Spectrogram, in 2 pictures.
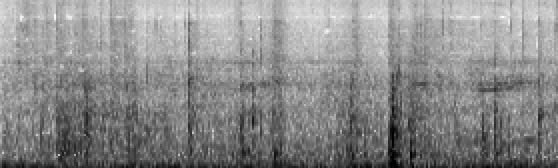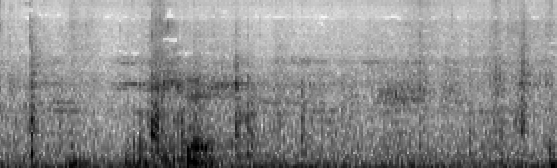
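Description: Small clicks and light rustling as gloved hands fit metal brackets and a seat post to the sprung underside of a scooter seat, with one sharper click about three seconds in, over a steady low hum.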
